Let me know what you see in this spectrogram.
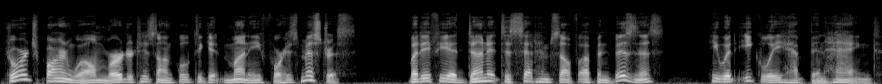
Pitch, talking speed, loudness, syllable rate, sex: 115 Hz, 195 wpm, -19 LUFS, 5.4 syllables/s, male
